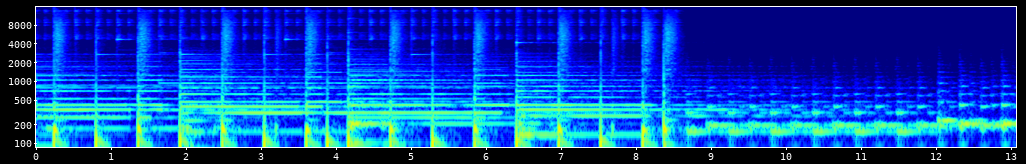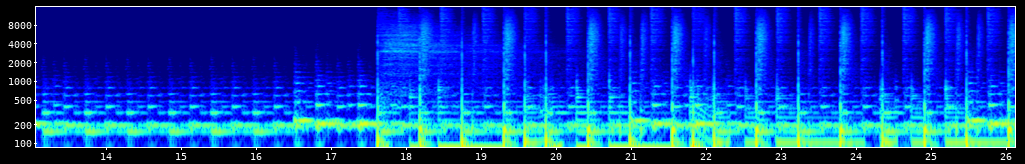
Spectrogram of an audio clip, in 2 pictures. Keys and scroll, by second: 23.3 super+c, 23.4 super+v.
